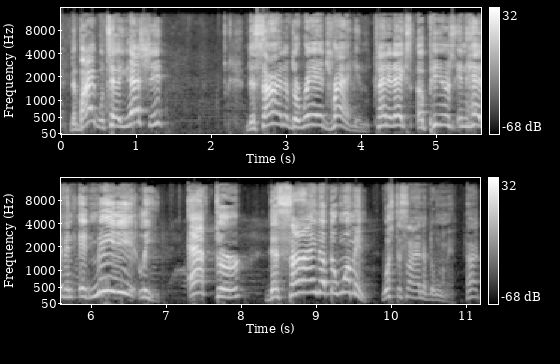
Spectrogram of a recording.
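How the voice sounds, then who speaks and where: A man, preaching about prophecy in casual livestream talk, swearing and asking "right?" again and again. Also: extremely high pitch. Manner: preachy, excitable, swears, asks "right?" often.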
